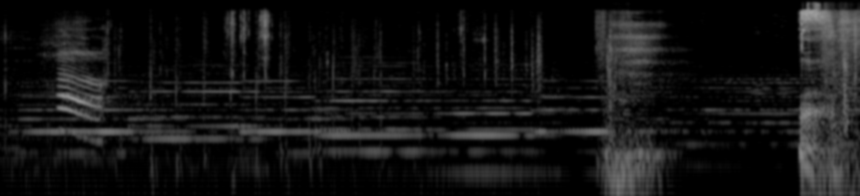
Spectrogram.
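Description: A cat in the video game Hogwarts Legacy meows a few times, clear and close, with bursts of game noise around it and no speech.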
